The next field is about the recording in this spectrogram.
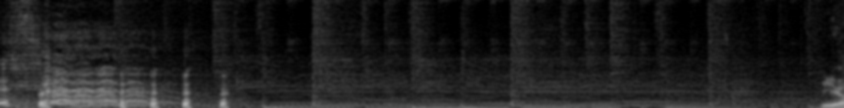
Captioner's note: laughing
